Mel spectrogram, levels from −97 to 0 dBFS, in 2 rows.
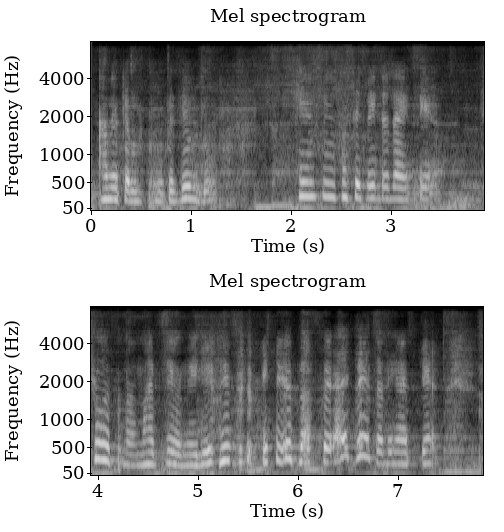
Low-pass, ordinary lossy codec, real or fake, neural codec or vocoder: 7.2 kHz; AAC, 48 kbps; fake; codec, 24 kHz, 1 kbps, SNAC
